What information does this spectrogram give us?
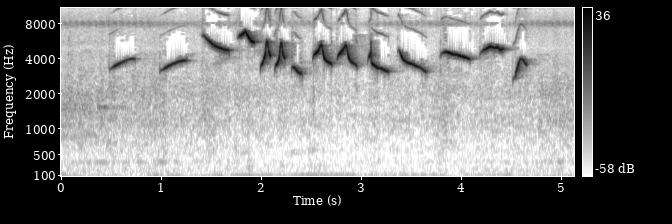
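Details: Pet fire red from Guyana perched in a hand, whistling: two slow clear rising whistles, then a quick run of about a dozen bright slurred notes with sharp high overtones. The room is otherwise quiet.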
